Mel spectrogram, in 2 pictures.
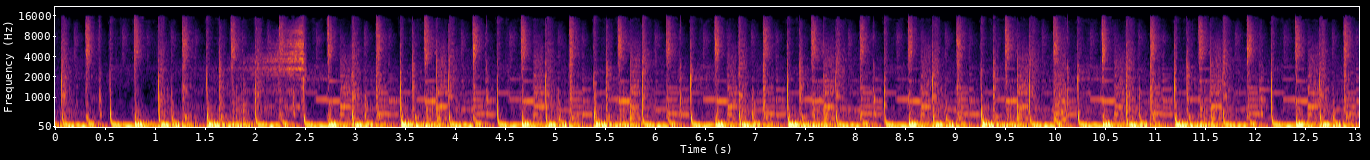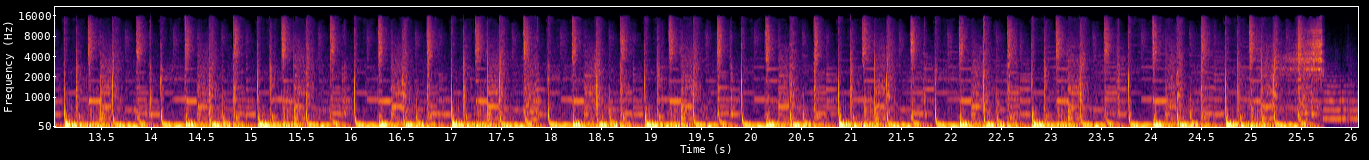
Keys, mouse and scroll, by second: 0.0-0.7 drag, 4.0-6.0 drag, 6.0-7.3 scroll down 3, 7.3-8.8 middle drag, 8.8-9.2 scroll up 2, 9.2-9.8 shift+middle drag, 9.8-11.5 scroll up 1, 11.5-14.3 drag, 14.3-14.8 scroll down 2, 14.8-16.4 shift+middle drag, 16.4 Tab, 20.7-21.0 scroll up 2, 21.0-22.5 middle drag, 22.5-24.4 scroll up 1, 24.4-26.0 drag.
